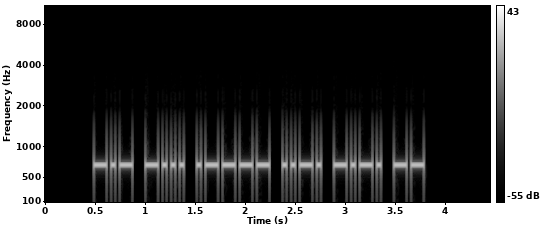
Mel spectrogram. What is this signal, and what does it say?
Morse code, heard as a keyed tone, about 28 wpm, 700 Hz. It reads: KB1FCM
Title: USA Call Signs 28wpm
